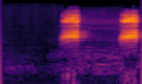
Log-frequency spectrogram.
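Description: Duck quacks used as a timer signal: two loud, short, nasal quacks with a brief pause between them and nothing else around them.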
